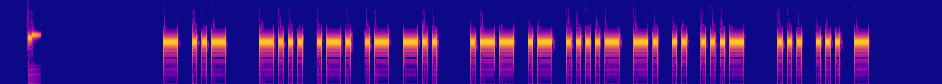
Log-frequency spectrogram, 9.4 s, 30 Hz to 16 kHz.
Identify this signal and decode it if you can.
Morse code, heard as a keyed tone, about 25 wpm, 700 Hz. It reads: TU BRAD WA4NIV SST
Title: K1USN SST QSO Practice - 25wpm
